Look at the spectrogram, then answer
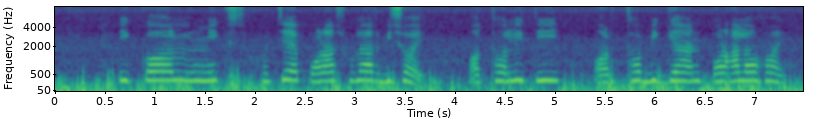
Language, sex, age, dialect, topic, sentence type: Bengali, female, 25-30, Jharkhandi, banking, statement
